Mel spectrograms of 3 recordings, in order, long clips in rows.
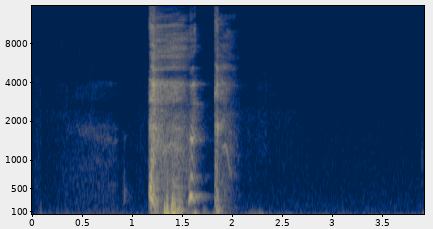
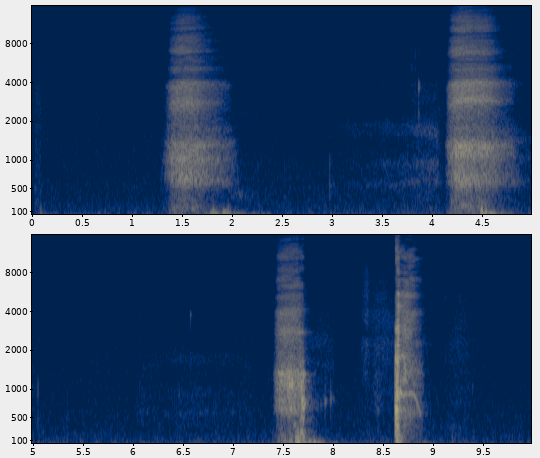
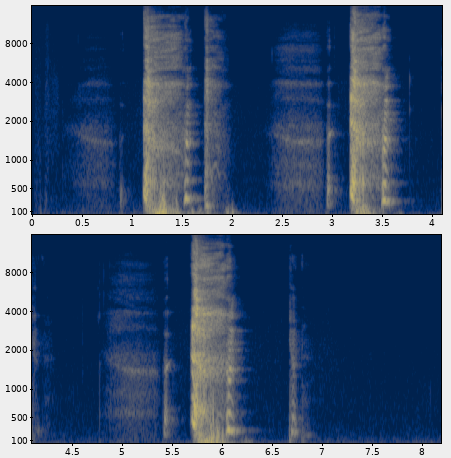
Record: {
  "cough_length": "3.9 s",
  "cough_amplitude": 7010,
  "cough_signal_mean_std_ratio": 0.27,
  "exhalation_length": "10.0 s",
  "exhalation_amplitude": 5561,
  "exhalation_signal_mean_std_ratio": 0.27,
  "three_cough_length": "8.2 s",
  "three_cough_amplitude": 16500,
  "three_cough_signal_mean_std_ratio": 0.29,
  "survey_phase": "beta (2021-08-13 to 2022-03-07)",
  "age": "65+",
  "gender": "Female",
  "wearing_mask": "No",
  "symptom_cough_any": true,
  "symptom_runny_or_blocked_nose": true,
  "symptom_fatigue": true,
  "symptom_change_to_sense_of_smell_or_taste": true,
  "symptom_onset": "6 days",
  "smoker_status": "Never smoked",
  "respiratory_condition_asthma": false,
  "respiratory_condition_other": false,
  "recruitment_source": "Test and Trace",
  "submission_delay": "2 days",
  "covid_test_result": "Positive",
  "covid_test_method": "RT-qPCR",
  "covid_ct_value": 18.2,
  "covid_ct_gene": "ORF1ab gene",
  "covid_ct_mean": 18.7,
  "covid_viral_load": "710000 copies/ml",
  "covid_viral_load_category": "Low viral load (10K-1M copies/ml)"
}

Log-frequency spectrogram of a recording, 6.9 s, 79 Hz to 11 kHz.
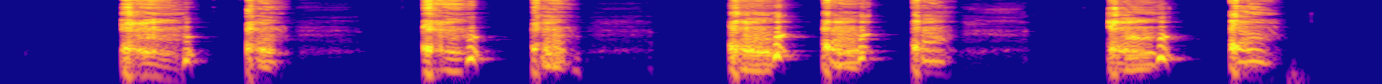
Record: {
  "three_cough_length": "6.9 s",
  "three_cough_amplitude": 23563,
  "three_cough_signal_mean_std_ratio": 0.43,
  "survey_phase": "alpha (2021-03-01 to 2021-08-12)",
  "age": "18-44",
  "gender": "Female",
  "wearing_mask": "No",
  "symptom_cough_any": true,
  "symptom_new_continuous_cough": true,
  "symptom_shortness_of_breath": true,
  "symptom_fatigue": true,
  "symptom_fever_high_temperature": true,
  "symptom_headache": true,
  "symptom_change_to_sense_of_smell_or_taste": true,
  "symptom_loss_of_taste": true,
  "symptom_onset": "5 days",
  "smoker_status": "Never smoked",
  "respiratory_condition_asthma": false,
  "respiratory_condition_other": false,
  "recruitment_source": "Test and Trace",
  "submission_delay": "2 days",
  "covid_test_result": "Positive",
  "covid_test_method": "RT-qPCR",
  "covid_ct_value": 10.9,
  "covid_ct_gene": "N gene",
  "covid_ct_mean": 11.5,
  "covid_viral_load": "170000000 copies/ml",
  "covid_viral_load_category": "High viral load (>1M copies/ml)"
}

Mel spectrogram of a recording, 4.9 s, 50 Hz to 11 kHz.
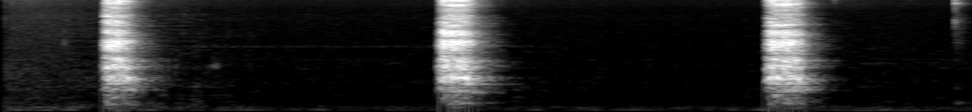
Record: {
  "exhalation_length": "4.9 s",
  "exhalation_amplitude": 32768,
  "exhalation_signal_mean_std_ratio": 0.28,
  "survey_phase": "beta (2021-08-13 to 2022-03-07)",
  "age": "45-64",
  "gender": "Female",
  "wearing_mask": "No",
  "symptom_none": true,
  "symptom_onset": "4 days",
  "smoker_status": "Never smoked",
  "respiratory_condition_asthma": false,
  "respiratory_condition_other": false,
  "recruitment_source": "REACT",
  "submission_delay": "2 days",
  "covid_test_result": "Negative",
  "covid_test_method": "RT-qPCR"
}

